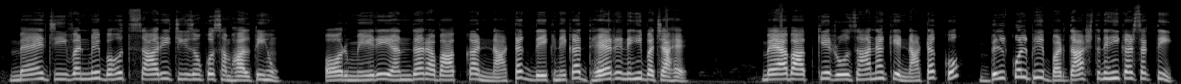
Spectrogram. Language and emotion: Hindi, angry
